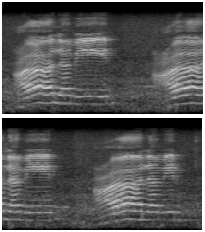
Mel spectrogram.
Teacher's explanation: عین وسط حلق یعنی حلق کا درمیانی حصہ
